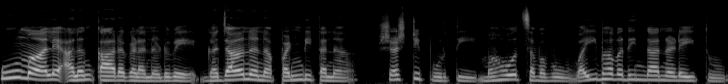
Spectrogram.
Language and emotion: Kannada, neutral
